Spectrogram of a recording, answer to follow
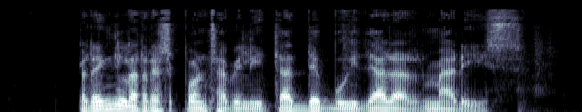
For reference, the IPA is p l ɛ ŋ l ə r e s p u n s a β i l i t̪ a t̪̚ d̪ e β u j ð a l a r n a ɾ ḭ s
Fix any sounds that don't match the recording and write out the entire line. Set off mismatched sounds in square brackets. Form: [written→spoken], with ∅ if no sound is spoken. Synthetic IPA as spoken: p [l→ɾ] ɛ ŋ l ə r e s p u n s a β i l i t̪ a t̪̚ d̪ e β u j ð a [l→ɾ] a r [n→m] a ɾ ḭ s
